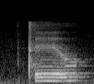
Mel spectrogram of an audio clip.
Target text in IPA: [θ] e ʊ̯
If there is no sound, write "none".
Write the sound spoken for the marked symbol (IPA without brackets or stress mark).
tʼ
